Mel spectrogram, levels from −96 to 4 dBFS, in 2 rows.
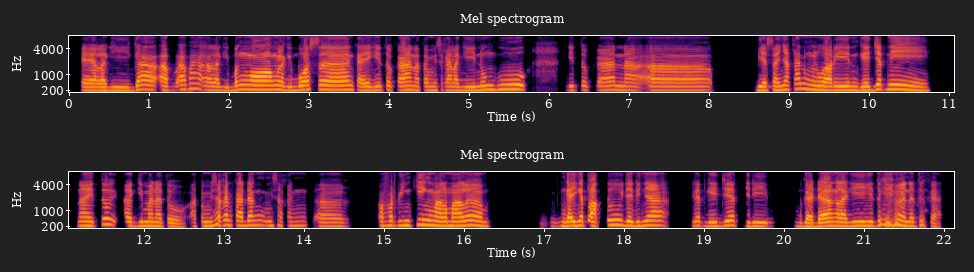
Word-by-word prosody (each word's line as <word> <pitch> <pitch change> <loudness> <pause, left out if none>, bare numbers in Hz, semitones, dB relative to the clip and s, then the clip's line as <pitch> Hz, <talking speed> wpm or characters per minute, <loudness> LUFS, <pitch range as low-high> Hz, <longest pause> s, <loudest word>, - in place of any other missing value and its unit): kayak 180 -1 +1
lagi 175 -1 -4
ga 230 +3 +2
ep 205 -3 +2
apa, 235 +5 -1 0.2
eee, 200 - 0
lagi 175 - -7
bengong, 225 0 +4
lagi 195 -4 0
bosan 220 +2 +2
kayak 190 0 -1
gitu, 210 0 -6
kan. 210 +1 +1
Atau 195 -1 -5
misalkan 190 0 -5
lagi 185 0 -2
nunggu 230 +2 0 0.5
gitu, 205 0 -9
kan. 210 +1 -3
Nah, 200 -1 -3 0.2
eee, 195 0 -1 0.6
biasanya 200 +3 +1
kan 260 +4 -3
ngeluarin 200 -5 +2
gadget, 190 +6 +2
nih, 225 -7 0 0.4
nah 225 0 -1
itu, 295 +9 -4
eee, 220 -2 -4
gimana, 210 0 0
tuh? 175 -3 -5
Atau 195 +2 -9
misalkan 245 +3 0
kadang, 245 +1 0
misalkan, 220 0 -9
eee, 195 -1 -6 0.4
overthinking 235 +3 0
malam-malam, 220 0 +3 0.9
gak 215 +1 +6
ingat 230 +1 +1
waktu 220 +3 +4 0.2
jadinya, 235 +2 +2 0.3
liat 220 -2 -4
gadget 210 +4 0
jadi 195 0 -2 0.3
begadang 190 +2 +3
lagi 210 +2 +2
gitu 235 - -1
gimana, 260 -8 +2
tuh, 245 +5 -6
Kak? 175 -5 -7
215 Hz, 140 wpm, -18 LUFS, 195-230 Hz, 0.9 s, gak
